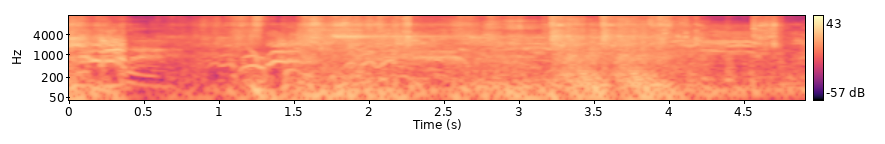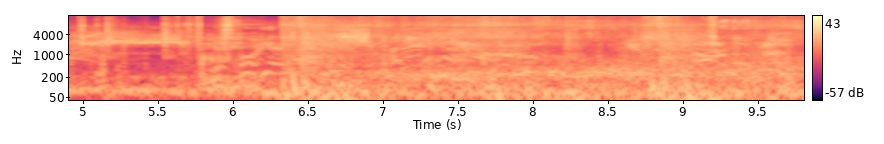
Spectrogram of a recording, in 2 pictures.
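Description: Gunshots crack.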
